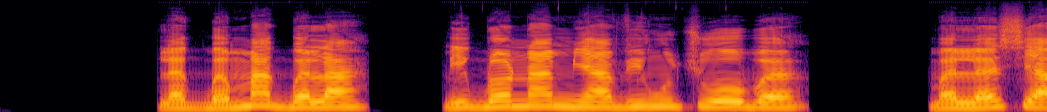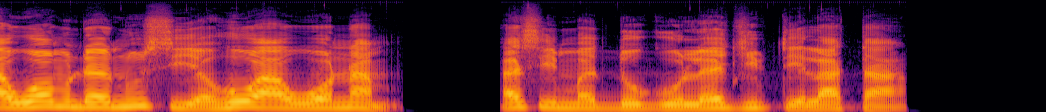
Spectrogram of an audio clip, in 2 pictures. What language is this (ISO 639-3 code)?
ewe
